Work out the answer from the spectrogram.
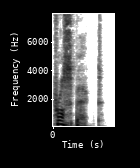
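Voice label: "prospect", British English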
